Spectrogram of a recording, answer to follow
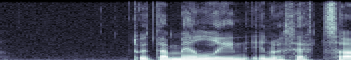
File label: "melin", Welsh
